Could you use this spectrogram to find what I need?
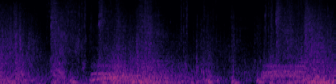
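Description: A man talks into a microphone with animation.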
